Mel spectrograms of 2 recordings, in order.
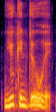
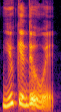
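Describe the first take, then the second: First: "do" carries the weight, "can" light; falling stress on "do". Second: "can" lifted and leaned on; "can" stressed, rest lighter. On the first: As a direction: land firmly on "do". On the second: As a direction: push the word "can" as encouragement. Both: Real, not acted.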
